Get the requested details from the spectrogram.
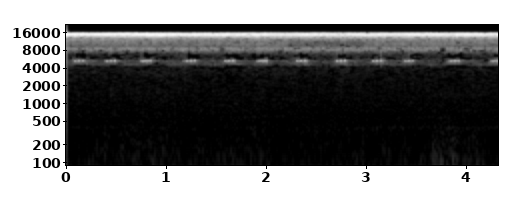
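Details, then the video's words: High, evenly spaced cricket chirps roughly every third of a second, heard in summer countryside near a golden wheat field, with breezy low-frequency wind noise beneath. "Countryside/cricket sounds"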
